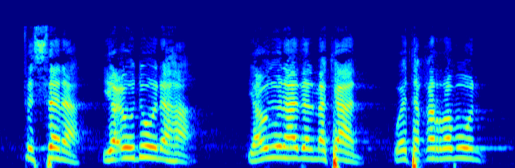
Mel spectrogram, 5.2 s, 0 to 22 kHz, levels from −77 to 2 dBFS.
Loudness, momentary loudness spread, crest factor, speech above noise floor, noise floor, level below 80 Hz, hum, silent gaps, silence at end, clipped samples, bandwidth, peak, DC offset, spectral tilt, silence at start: -23 LUFS; 14 LU; 24 dB; 41 dB; -63 dBFS; -34 dBFS; none; none; 0.35 s; under 0.1%; 11.5 kHz; 0 dBFS; under 0.1%; -5 dB/octave; 0.25 s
